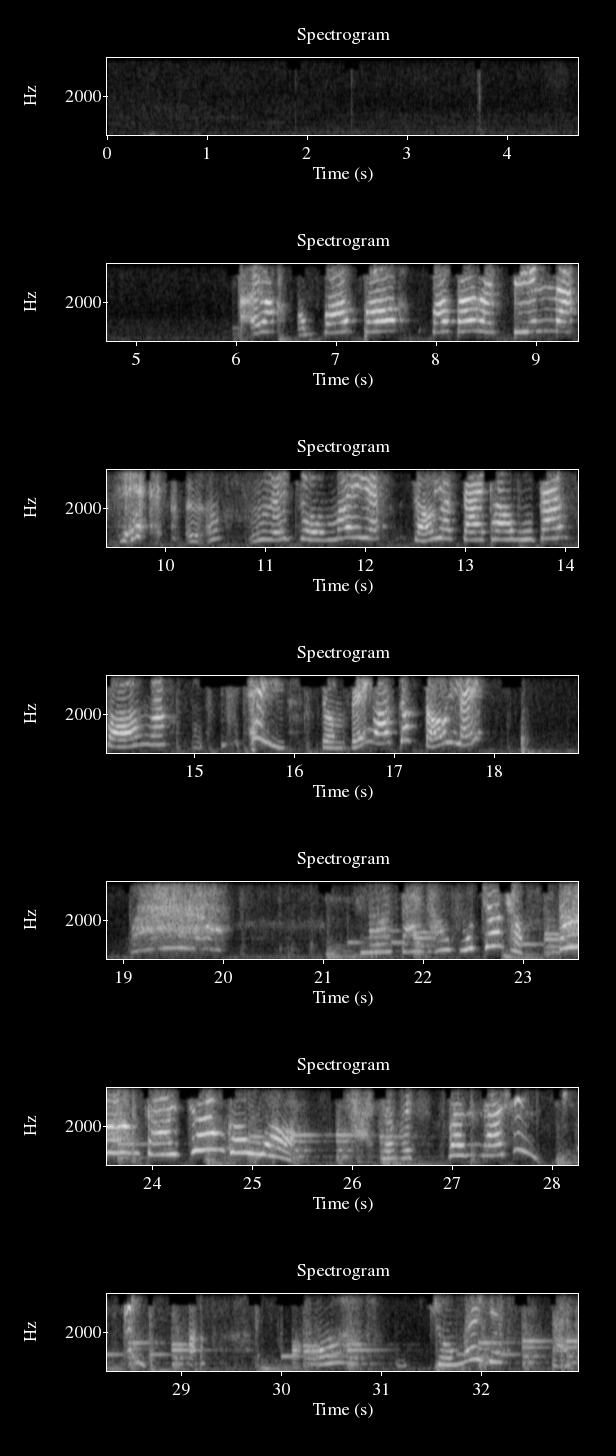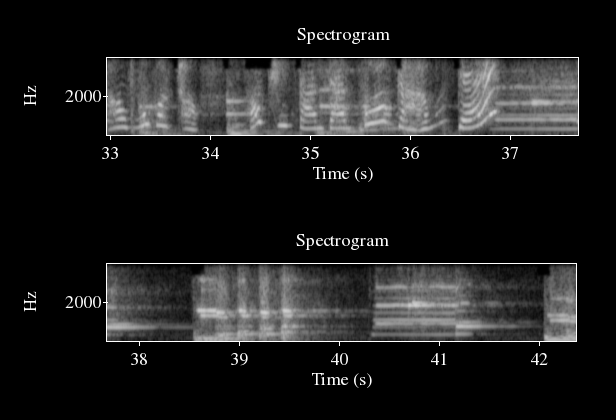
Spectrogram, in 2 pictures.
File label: Kid Cant VO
